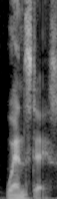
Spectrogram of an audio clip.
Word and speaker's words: Wednesdays: Next word, Wednesdays. Wednesdays. We always have our team meetings on Wednesdays. Wednesdays, the trick here is a silent D. You completely ignore it and just slide right past it.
